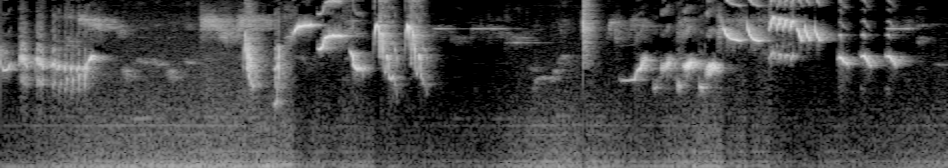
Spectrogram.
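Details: Ledekan in lively song: clusters of rapid high chirps and trills, sharp downward notes and thin whistles, broken by a brief pause before another chattering phrase.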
